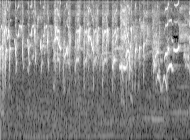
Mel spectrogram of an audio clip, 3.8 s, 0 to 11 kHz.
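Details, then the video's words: Oriental magpie-robin in tarung (fighting) singing style, 17 August 2021; quick series of repeated high chirps, then varied rising and falling whistles toward the end, energetic and unbroken. "KACER TARUNG"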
